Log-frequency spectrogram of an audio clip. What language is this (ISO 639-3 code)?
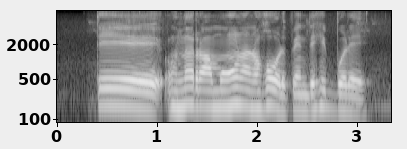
pan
